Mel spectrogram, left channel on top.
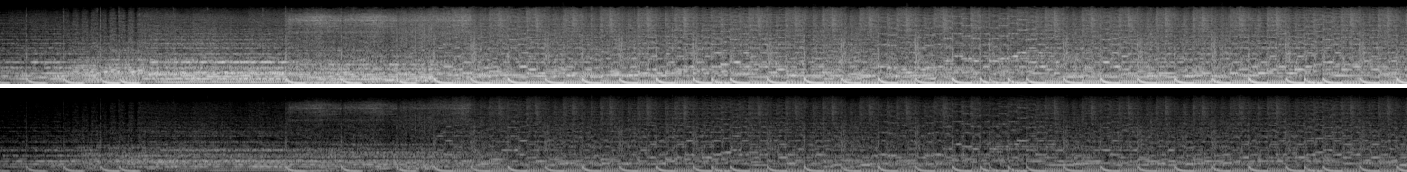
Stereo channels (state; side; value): quieter; right; 15.6 dB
